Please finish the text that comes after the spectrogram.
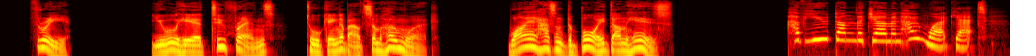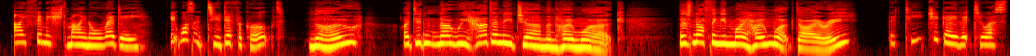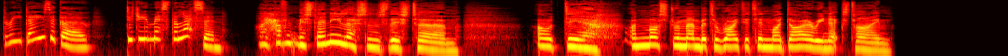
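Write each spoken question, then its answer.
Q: Why hasn't the boy done his?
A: He didn't write it in his homework diary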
